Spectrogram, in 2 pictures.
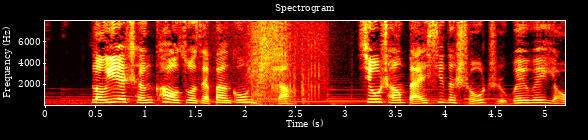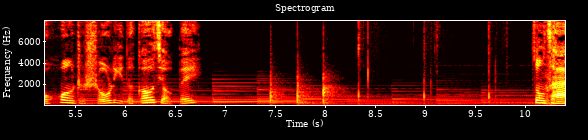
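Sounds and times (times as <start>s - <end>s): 
speech: 0.4s - 2.6s, 3.2s - 6.8s, 10.1s - 10.3s
knocking on office door: 7.4s - 8.4s.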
